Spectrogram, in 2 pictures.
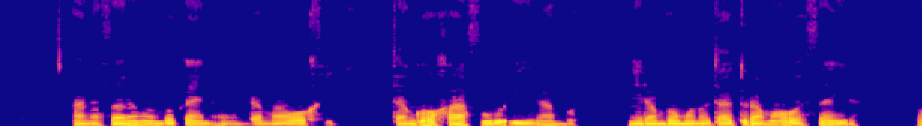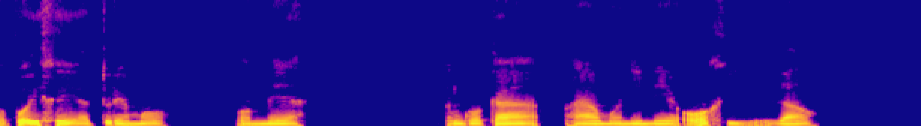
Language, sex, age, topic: Oshiwambo, male, 18-24, agriculture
